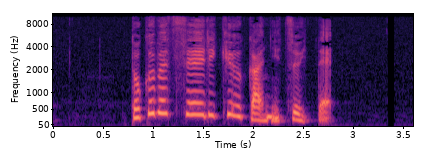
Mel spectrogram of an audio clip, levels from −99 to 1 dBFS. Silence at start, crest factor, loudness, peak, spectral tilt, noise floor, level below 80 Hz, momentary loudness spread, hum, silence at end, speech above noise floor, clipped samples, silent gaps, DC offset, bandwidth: 0.8 s; 20 dB; -27 LUFS; -10 dBFS; -4.5 dB/octave; -68 dBFS; -70 dBFS; 8 LU; none; 0.85 s; 42 dB; under 0.1%; none; under 0.1%; 10.5 kHz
